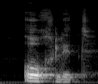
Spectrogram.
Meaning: eyelid
- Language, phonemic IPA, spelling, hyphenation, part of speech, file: Dutch, /ˈoːx.lɪt/, ooglid, oog‧lid, noun, Nl-ooglid.ogg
